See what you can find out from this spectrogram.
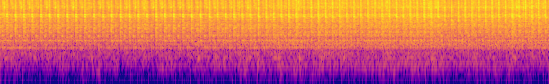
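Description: Light, fast, even ticking and whirr from the sewing mechanism with no knocking or grinding; machine running smoothly as it should.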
